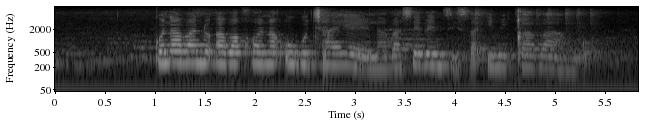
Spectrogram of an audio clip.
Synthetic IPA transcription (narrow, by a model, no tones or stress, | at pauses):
k̬unaɓantʼuʔaɓakʰɔnaʔuk̬ut͡ʃʰajɛlaɓasɛɓend͡zʱisa̰ʔimiǃaɓaːŋɔ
